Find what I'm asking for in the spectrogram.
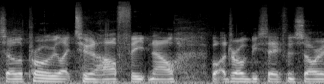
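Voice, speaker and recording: A man talks over noticeable background noise. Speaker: farmer. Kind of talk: casual vlog narration.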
